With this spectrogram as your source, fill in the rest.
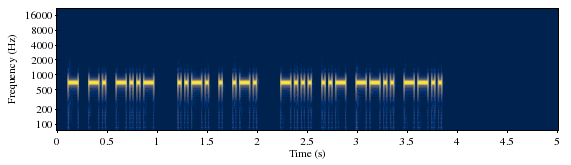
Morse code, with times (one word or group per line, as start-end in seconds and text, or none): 0.1-1.0 TNX
1.2-2.0 FER
2.2-3.9 BUZZ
